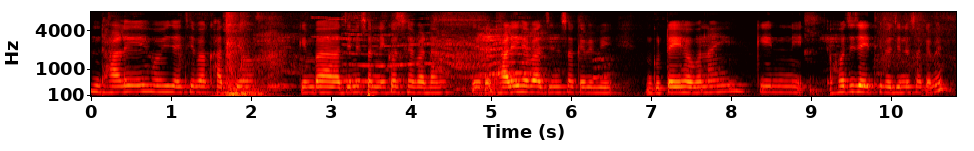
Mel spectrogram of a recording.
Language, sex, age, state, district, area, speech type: Odia, female, 18-30, Odisha, Koraput, urban, spontaneous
